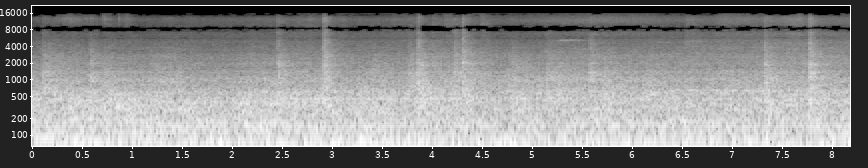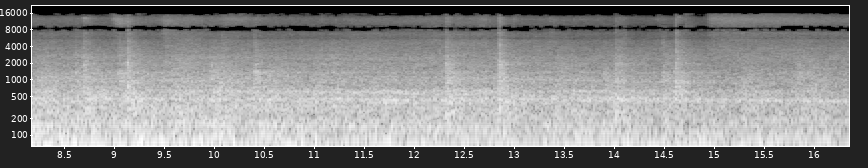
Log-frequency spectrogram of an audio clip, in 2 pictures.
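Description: R46 subway train rolling past the platform with a steady low rumble of steel wheels on rail. Sharp clicks, mostly in pairs, come every second or two as the wheel trucks cross rail joints.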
